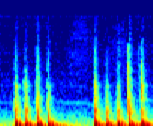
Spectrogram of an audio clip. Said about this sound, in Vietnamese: Bỗng nhiên có tiếng gõ cửa kèm theo tiếng của ….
